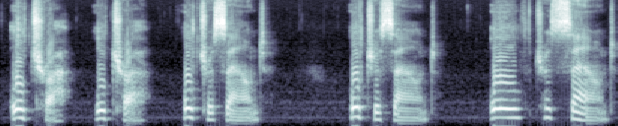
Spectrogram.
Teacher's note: Typically in regular conversation, people will turn that T into a CH kind of a thing.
